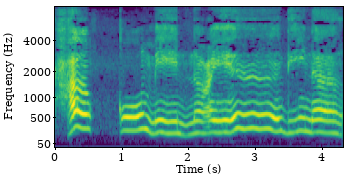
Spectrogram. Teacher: Nun mati bertemu ain, izhar halqi, tak boleh dengung eh. Nampak ada tanda mati kat sini.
